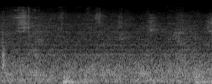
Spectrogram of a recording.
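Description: Steady rumbling background noise of a conference room heard through the microphones, with two soft low thumps, one about half a second in and one near the end.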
